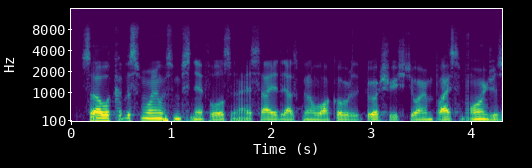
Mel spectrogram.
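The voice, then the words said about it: Funny put-on voice. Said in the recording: “a serious story and a funny voice”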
